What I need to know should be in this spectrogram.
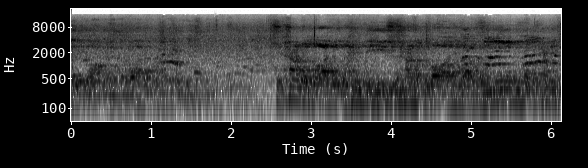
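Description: A man chants in a drawn-out, melodic voice through a loudspeaker microphone.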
